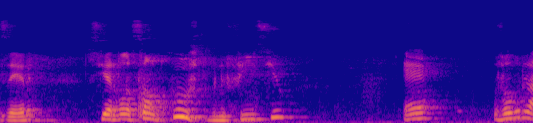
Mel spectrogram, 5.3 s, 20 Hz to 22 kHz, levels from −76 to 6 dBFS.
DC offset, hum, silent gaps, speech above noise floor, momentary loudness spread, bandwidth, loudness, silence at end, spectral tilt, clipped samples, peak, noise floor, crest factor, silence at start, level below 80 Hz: under 0.1%; none; none; 31 dB; 17 LU; 11.5 kHz; -26 LUFS; 0 s; -7.5 dB/octave; under 0.1%; -10 dBFS; -56 dBFS; 18 dB; 0 s; -54 dBFS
